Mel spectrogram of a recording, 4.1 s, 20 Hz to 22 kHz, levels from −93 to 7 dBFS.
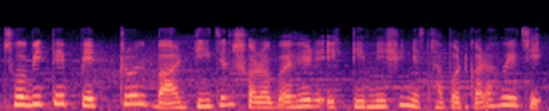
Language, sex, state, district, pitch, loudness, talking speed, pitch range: Bengali, female, West Bengal, Alipurduar, 220 Hz, -17 LUFS, 145 wpm, 190-275 Hz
